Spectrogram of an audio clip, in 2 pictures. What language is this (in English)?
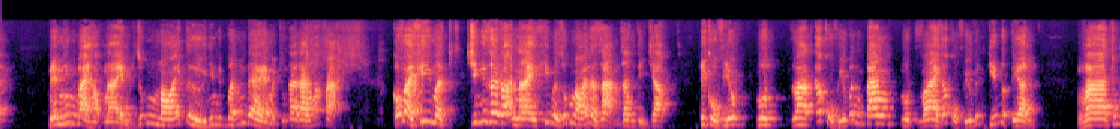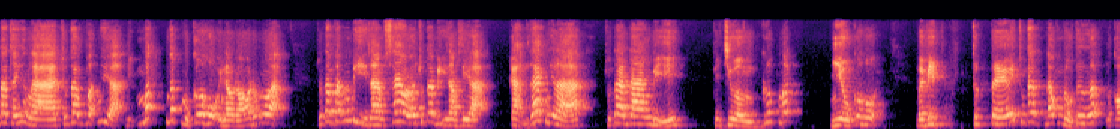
Vietnamese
